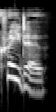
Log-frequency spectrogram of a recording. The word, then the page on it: credo: British English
